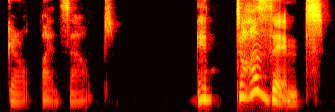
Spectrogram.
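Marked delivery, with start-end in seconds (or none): 2.0-3.3 higher, louder emphatic contradiction; forceful, raised rebuttal; insistent. A narrator's reading. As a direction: insist firmly, punching the negative. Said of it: "Jaskier insists".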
